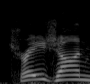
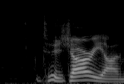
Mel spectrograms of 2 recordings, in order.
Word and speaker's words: Tarion: across into Bulldog territory trejan Miller or tjan Miller no let me let me say his name correctly Tarion Miller gets it into Bulldog territory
